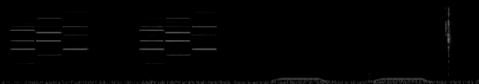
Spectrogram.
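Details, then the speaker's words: Insulin pump of a woman with type 1 diabetes and dystonia sounding two bursts of loud electronic alert tone sequences, then soft hums and a click. "thank you it's like it competes with me and it wants to be heard like if I turn on the the camera it's like my pump is like please let's not let the attention be focused on you let me beep and be a loud annoying little mm"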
